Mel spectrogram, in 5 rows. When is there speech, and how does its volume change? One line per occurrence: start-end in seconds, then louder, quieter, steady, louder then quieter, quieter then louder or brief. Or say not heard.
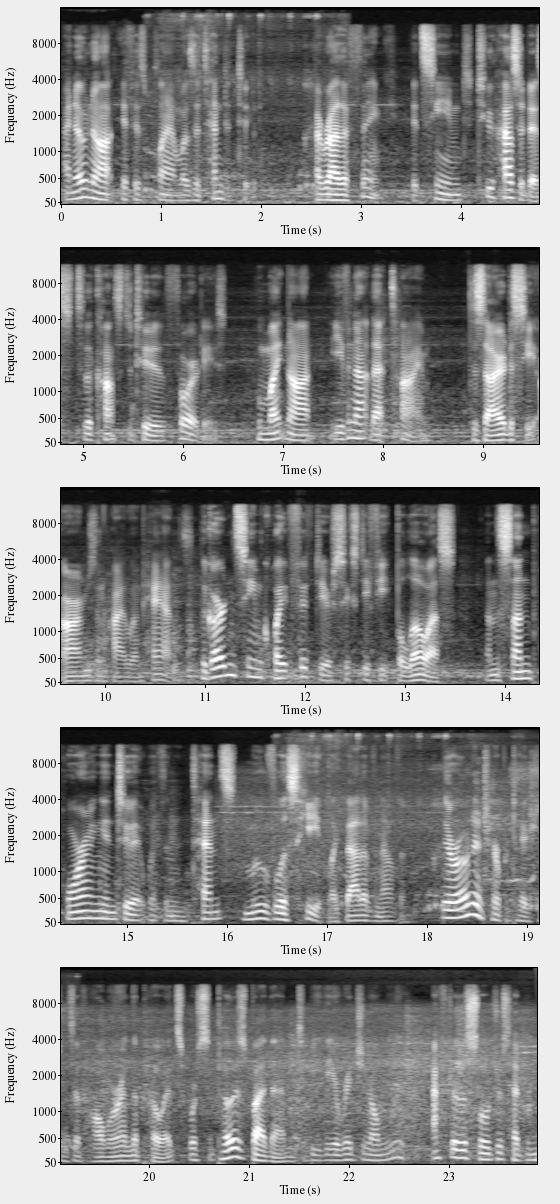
0.0-1.9 brief
2.5-23.8 steady.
